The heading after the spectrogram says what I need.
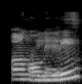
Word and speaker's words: anglaise: anglaise, Anglais. anglaise. Anglais. Single S between that give the sound of Z, to anglaise.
